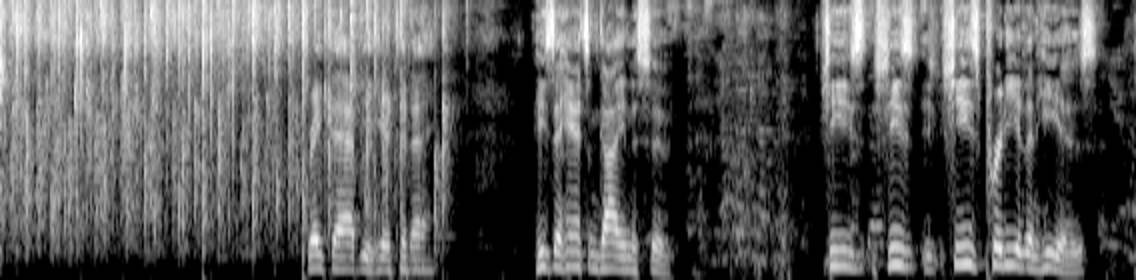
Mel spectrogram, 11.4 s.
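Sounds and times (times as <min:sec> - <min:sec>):
audience applause welcoming two guests: 0:00.0 - 0:04.6
speech: 0:03.1 - 0:04.5, 0:05.3 - 0:06.8, 0:08.3 - 0:11.0
laughter: 0:06.8 - 0:08.8.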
